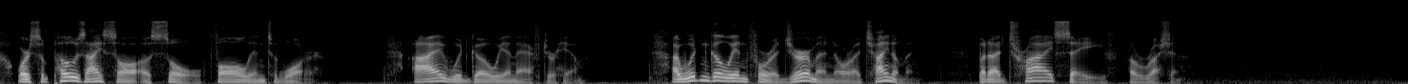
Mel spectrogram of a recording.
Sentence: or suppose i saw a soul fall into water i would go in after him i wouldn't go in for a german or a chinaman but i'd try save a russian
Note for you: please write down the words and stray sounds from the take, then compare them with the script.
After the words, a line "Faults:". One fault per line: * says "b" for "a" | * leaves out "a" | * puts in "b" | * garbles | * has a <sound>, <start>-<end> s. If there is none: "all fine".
or suppose i saw a soul fall into water i would go in after him i wouldn't go in for a german or a chinaman but i'd try save a russian
Faults:
all fine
